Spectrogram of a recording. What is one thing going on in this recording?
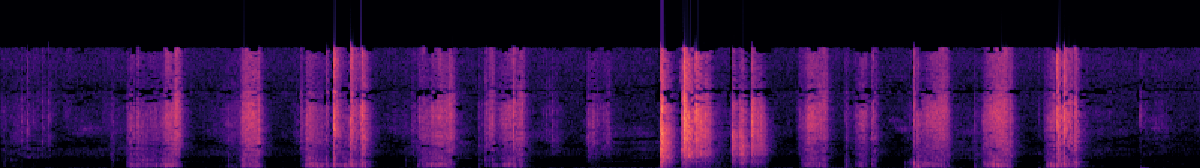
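A palette knife scrapes repeatedly across a plastic stencil.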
